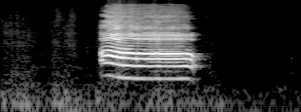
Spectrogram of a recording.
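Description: A young man shouts loudly into a microphone.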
